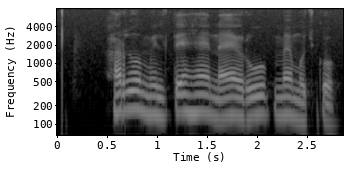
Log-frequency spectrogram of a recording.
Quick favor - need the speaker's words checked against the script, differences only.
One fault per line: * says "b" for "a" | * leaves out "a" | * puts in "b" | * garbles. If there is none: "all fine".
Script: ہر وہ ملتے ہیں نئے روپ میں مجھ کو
all fine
